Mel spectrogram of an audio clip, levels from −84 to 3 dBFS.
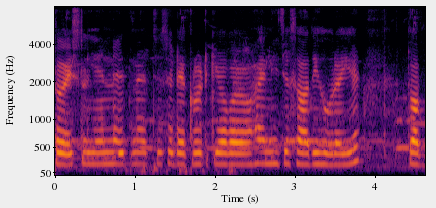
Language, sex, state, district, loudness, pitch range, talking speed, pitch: Hindi, female, Uttar Pradesh, Deoria, -27 LUFS, 200-210 Hz, 245 wpm, 205 Hz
